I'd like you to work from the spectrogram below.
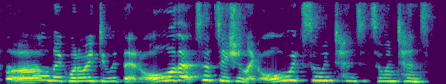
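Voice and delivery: high, gasping imitation of alarm; hammed-up flustered overwhelm, pitch jumping up; mock startled. Imitating someone feeling the urge to push, mock startled. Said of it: "it's a little bit startling".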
